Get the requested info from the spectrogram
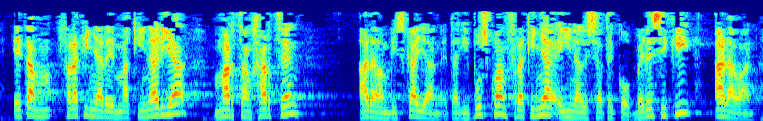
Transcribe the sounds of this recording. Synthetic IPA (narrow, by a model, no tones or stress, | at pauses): e̞t̪afɾakiɲaɾe̞mmakinaɾiamaɾt͡sanʝaɾt͡se̞n | aɾaβambiskajane̞̰t̪aɣipusko̞aɱfɾakiɲaʔe̞ɣ̞inalisat̪e̞ko̞βe̞ɾe̞sikiaɾaβa̰n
